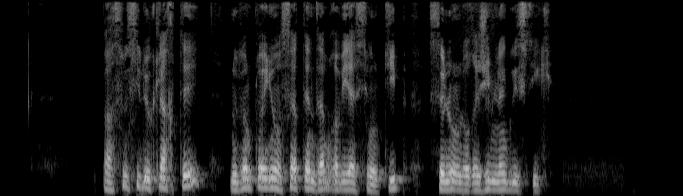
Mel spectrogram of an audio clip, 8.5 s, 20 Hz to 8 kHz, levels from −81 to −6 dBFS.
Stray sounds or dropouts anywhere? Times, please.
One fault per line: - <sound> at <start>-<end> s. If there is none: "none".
none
